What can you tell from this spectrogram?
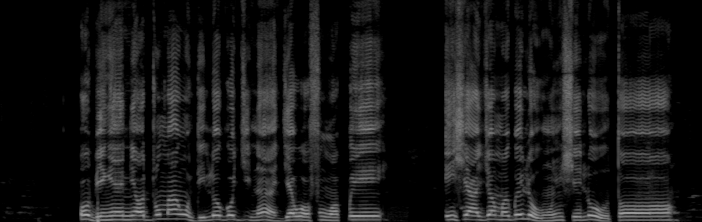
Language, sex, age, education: Yoruba, male, 30-45, tertiary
